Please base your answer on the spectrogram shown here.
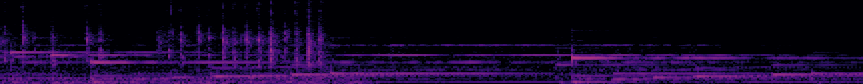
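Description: Light, quick keystrokes tap on a computer keyboard in short bursts, faint and close, over background game music with no speech.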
